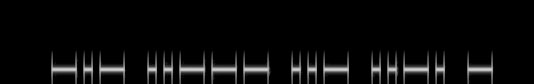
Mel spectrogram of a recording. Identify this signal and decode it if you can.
Morse code, heard as a keyed tone, about 15 wpm, 700 Hz. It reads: K2UFT
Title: Call Signs Repeated 3x - 15wpm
